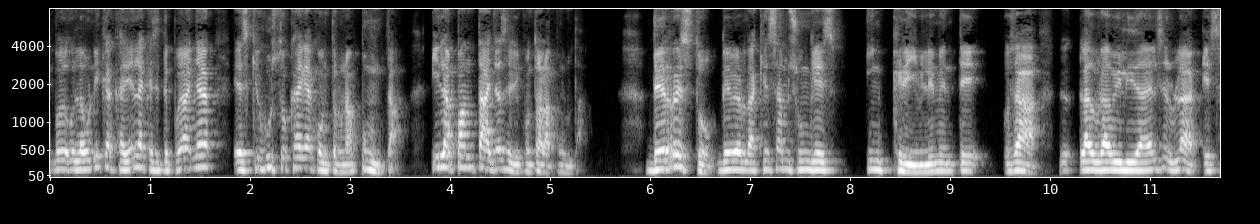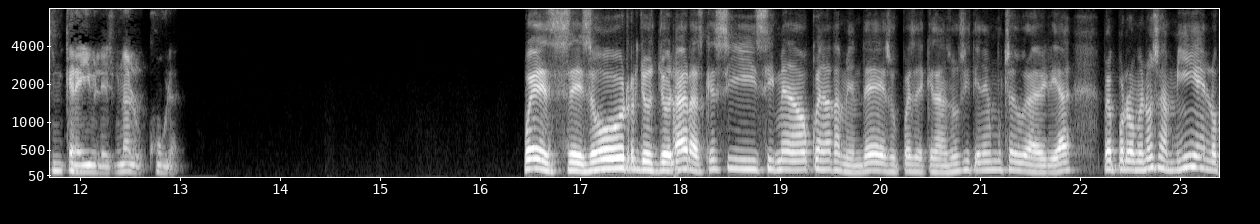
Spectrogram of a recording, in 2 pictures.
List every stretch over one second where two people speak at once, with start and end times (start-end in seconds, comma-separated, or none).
none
